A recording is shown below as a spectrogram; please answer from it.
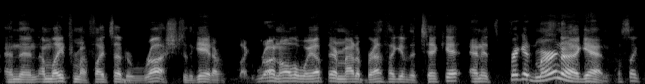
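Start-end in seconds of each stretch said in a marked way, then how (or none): none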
